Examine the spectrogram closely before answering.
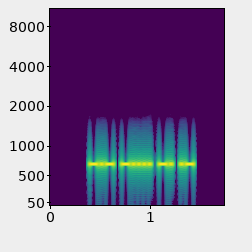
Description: Morse code, heard as a keyed tone, about 44 wpm, 700 Hz. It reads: K6NA
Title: Easy Call Signs Repeated 3x - 45wpm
